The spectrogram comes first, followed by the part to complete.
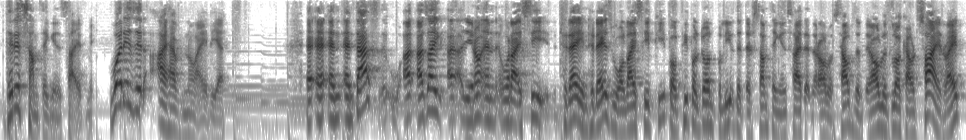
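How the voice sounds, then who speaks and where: A man's voice: fairly high pitch, lively intonation, fast talker, hardly any pauses, a bit bright, husky, soft background music. A man, a life coach, telling his story as a guest in an interview, often repeating words and restarting sentences.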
